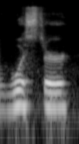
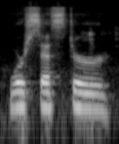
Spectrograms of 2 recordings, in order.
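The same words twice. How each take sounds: First: It is said the way locals say it. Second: It is said the way outsiders say it. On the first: The speaker belongs to the area. The speaker calls it right. "I know how to say" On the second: The speaker is not from the area. The speaker calls it wrong. "they just can't pronounce the words right"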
